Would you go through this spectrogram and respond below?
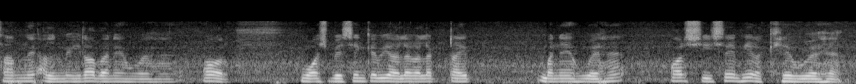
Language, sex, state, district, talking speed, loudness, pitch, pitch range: Hindi, male, Gujarat, Valsad, 155 wpm, -15 LUFS, 140 Hz, 135-150 Hz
